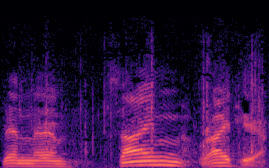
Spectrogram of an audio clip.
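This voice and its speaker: An American actor playing a sly small-time schemer in a 1950s radio crime drama, insinuating and full of false friendliness. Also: male voice, mid-range voice, big pitch swings, extremely slow, a little hiss or hum. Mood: sly, businesslike. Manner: smooth-talking, insinuating, mock-friendly. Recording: dull, muffled old radio recording.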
